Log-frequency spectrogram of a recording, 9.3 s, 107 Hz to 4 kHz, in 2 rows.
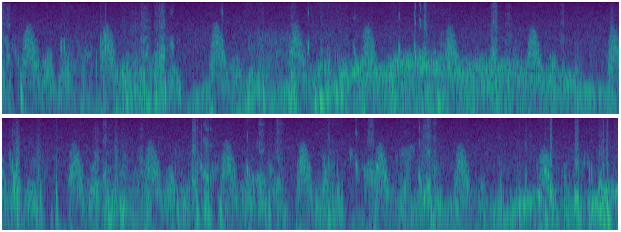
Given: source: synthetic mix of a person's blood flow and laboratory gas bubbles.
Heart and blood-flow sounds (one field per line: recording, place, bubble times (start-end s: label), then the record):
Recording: Doppler ultrasound of blood flow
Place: subclavian vein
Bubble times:
0.00-0.21 s: bubbles
0.41-0.81 s: bubbles
0.88-1.30 s: bubbles
1.62-1.69 s: bubbles
1.79-2.68 s: bubbles
2.89-3.02 s: bubbles
3.06-3.38 s: bubbles
3.63-3.87 s: bubbles
4.17-4.24 s: bubbles
4.28-4.38 s: bubbles
4.58-4.97 s: bubbles
5.00-5.08 s: bubbles
5.29-5.77 s: bubbles
5.88-6.33 s: bubbles
6.44-6.79 s: bubbles
6.96-7.50 s: bubbles
7.57-7.96 s: bubbles
8.31-9.26 s: bubbles
From the record:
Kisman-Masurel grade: 243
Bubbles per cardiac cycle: several, 3 to 8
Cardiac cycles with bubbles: 100%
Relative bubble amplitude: loud (0.450 to 0.775)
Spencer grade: 3 (all of the cardiac periods contain showers or single bubble signals, but not dominating or overriding the cardiac motion signals)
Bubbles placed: anywhere in the cardiac cycle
